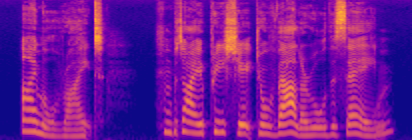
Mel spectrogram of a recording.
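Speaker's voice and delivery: plain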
